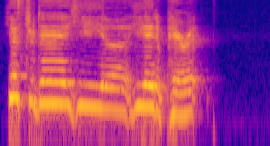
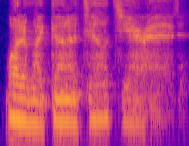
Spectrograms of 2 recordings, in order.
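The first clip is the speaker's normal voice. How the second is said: whispered to himself, much softer and lower; panicked whisper; 7 semitones lower, 8 dB quieter than usual. Acted. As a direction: kid frets alone about the lost dog, whispering. Alone after losing the dog.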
